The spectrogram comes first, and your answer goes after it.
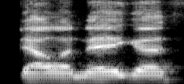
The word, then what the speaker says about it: Dahlonega: That word I can't pronounce. Dahlonega. Dahlonega, thank you.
